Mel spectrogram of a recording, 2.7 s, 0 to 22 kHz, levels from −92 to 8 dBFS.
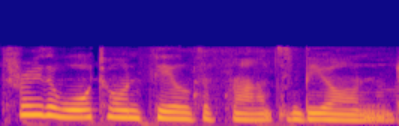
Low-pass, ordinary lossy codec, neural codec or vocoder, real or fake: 5.4 kHz; AAC, 32 kbps; codec, 44.1 kHz, 7.8 kbps, DAC; fake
